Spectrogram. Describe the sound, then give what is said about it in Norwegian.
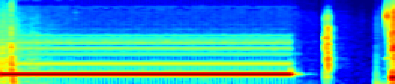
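A telephone ringing tone on an outgoing call: one long, steady electronic tone lasting about two seconds, then a brief click and a short burst of noise as the line picks up. “Det ringer.”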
